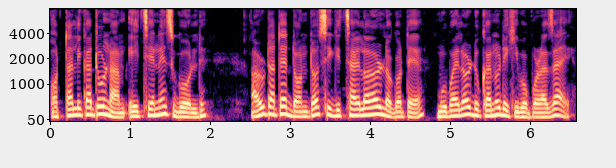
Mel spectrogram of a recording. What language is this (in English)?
Assamese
